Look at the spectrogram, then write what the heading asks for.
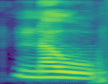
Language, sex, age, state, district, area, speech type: Marathi, male, 18-30, Maharashtra, Gondia, rural, read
